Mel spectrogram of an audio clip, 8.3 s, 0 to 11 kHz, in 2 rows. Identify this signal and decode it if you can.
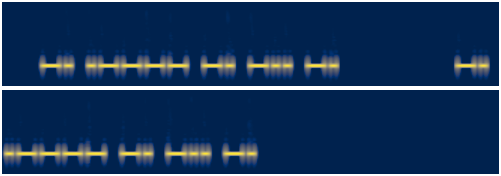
Morse code, heard as a keyed tone, about 25 wpm, 700 Hz. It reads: N1NDN N1NDN
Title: USA Call Signs - 5 Characters - Repeated 2x - 25wpm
